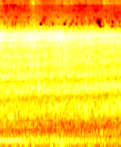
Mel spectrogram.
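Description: Steady engine drone: a continuous low hum under a broad, even noise, unchanging through the pause.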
